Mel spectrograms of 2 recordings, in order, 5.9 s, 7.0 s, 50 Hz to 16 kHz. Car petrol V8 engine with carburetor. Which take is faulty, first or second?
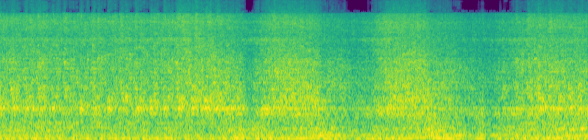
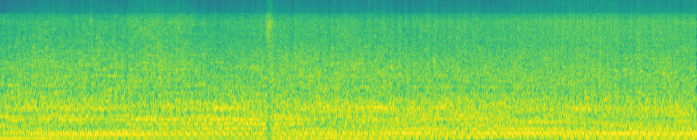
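first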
